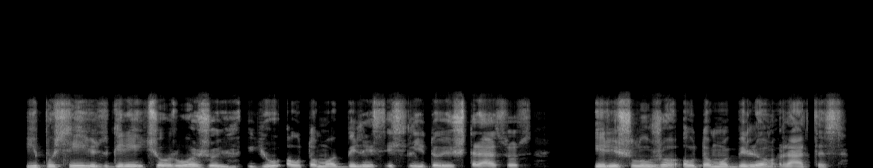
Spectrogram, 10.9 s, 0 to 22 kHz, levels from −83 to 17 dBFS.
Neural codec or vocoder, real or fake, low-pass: vocoder, 48 kHz, 128 mel bands, Vocos; fake; 9.9 kHz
